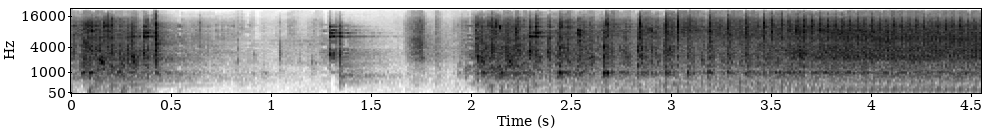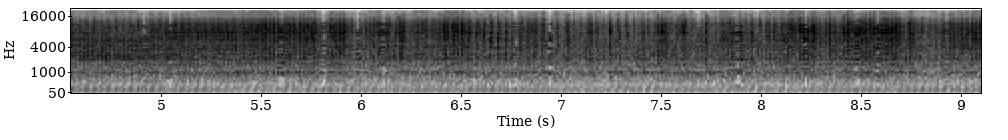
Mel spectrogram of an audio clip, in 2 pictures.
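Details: Briggs & Stratton engine after diaphragm carburetor repair, on pressure washer: after a few quiet seconds catches and settles into steady even buzzing run; normal running.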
